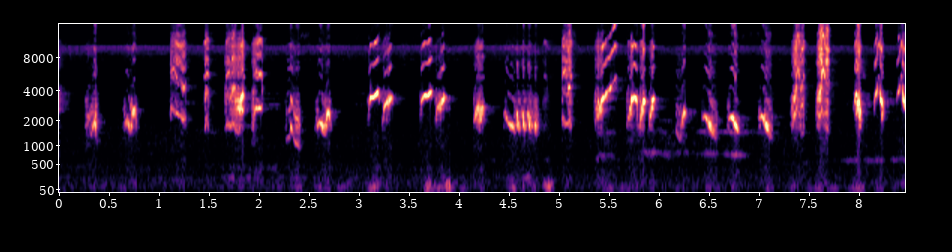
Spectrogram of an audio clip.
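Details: Greater green leafbird singing nonstop in 'gacor full nembak isian' style, packed with mimicked fillers: rapid, varied whistled chirps and slurred notes, some harsh, with faint low knocks.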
